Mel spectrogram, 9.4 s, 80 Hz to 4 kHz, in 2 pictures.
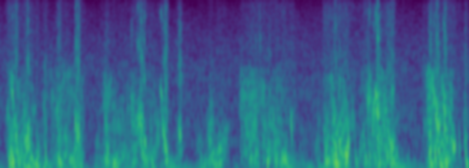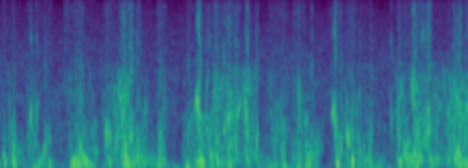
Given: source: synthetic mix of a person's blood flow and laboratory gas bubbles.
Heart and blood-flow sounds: Doppler ultrasound of blood flow; precordium
0.04-0.85 s: bubbles
1.01-1.69 s: bubbles
1.77-1.83 s: bubbles
2.18-2.28 s: bubbles
2.39-2.96 s: bubbles
3.23-4.00 s: bubbles
4.24-4.90 s: bubbles
4.95-5.23 s: bubbles
5.33-6.37 s: bubbles
6.54-7.30 s: bubbles
7.37-7.59 s: bubbles
7.62-7.75 s: bubbles
7.79-7.85 s: bubbles
7.96-8.46 s: bubbles
8.58-9.38 s: bubbles
From the record:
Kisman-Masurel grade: 444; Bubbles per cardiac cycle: continuous sound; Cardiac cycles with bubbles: 100%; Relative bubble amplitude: maximal (0.775 to 0.999); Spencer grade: 4 (maximum detectable bubble signal sounding continuously throughout systole and diastole of every cardiac period, and overriding the amplitude of the normal cardiac signals); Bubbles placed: anywhere in the cardiac cycle

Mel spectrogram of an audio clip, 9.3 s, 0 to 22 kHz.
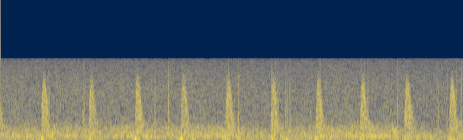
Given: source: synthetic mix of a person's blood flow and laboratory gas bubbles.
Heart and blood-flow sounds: Doppler ultrasound of blood flow; subclavian vein
no bubbles
From the record:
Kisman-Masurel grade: 000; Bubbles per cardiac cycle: 0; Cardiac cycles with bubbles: 0%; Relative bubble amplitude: no bubbles discernible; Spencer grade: 0 (complete lack of bubble signals)

